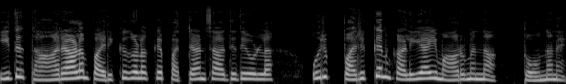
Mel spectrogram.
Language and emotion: Malayalam, fearful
